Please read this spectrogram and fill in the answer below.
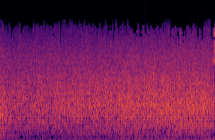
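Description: A large audience applauding steadily, an even patter of many hands.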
